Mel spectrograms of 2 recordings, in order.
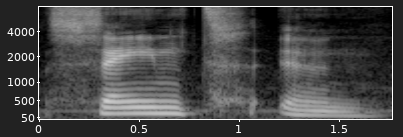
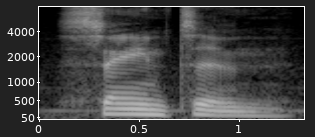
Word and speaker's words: Satan: He's continually mispronouncing Satan as Saintin. You notice that? Cuz I did. He said it several times now. Satan. He's not saying Satan. He's saying Saint in.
